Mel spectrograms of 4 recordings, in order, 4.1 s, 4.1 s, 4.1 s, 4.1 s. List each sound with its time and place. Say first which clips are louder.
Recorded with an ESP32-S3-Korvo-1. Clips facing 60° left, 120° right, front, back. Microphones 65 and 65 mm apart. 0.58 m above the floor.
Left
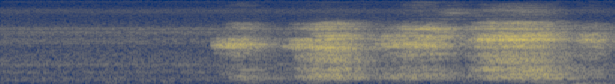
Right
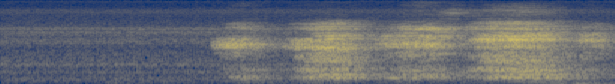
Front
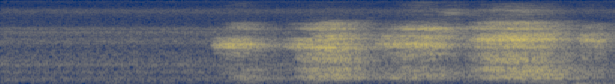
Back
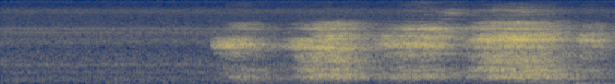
1.4 s breathing: even, even; 130° left, 1.2 m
